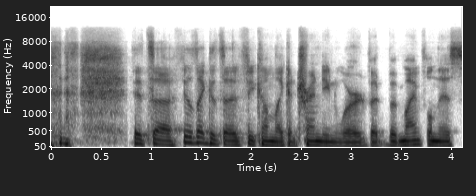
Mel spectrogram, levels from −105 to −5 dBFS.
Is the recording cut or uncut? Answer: uncut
